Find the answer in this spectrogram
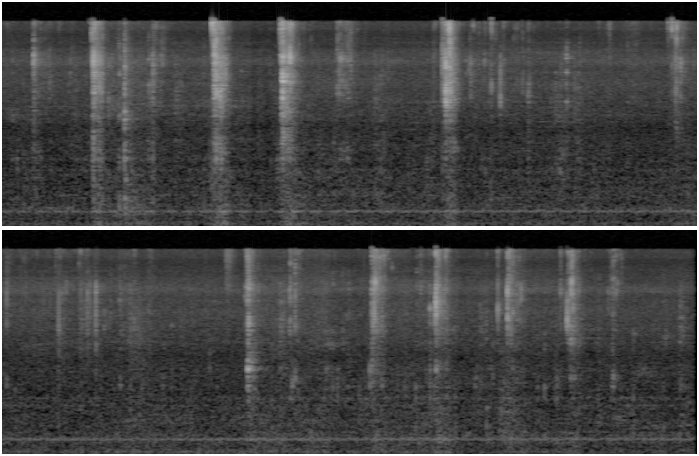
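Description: Faint chewing and hand-eating sounds of rice and curry, with scattered short wet clicks from the mouth and fingers over a faint steady hum.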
